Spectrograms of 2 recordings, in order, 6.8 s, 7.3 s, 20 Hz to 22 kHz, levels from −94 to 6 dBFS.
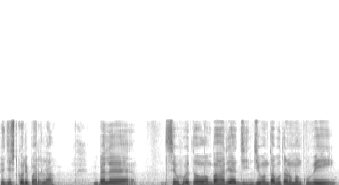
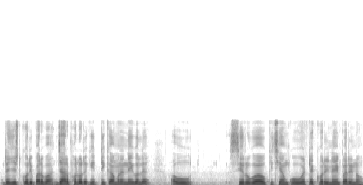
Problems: none marked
